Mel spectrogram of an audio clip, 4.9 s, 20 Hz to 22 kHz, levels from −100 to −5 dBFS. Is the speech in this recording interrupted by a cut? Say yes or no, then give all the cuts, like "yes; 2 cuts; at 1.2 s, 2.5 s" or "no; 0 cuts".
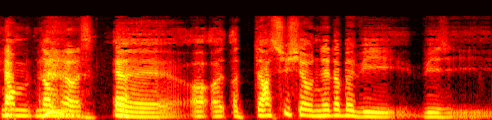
no; 0 cuts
